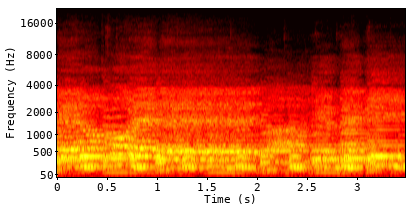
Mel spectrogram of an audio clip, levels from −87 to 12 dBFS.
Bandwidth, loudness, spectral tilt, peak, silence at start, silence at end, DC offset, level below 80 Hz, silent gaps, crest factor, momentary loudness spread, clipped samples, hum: 12 kHz; -18 LUFS; -7.5 dB/octave; -4 dBFS; 0 s; 0 s; under 0.1%; -54 dBFS; none; 12 dB; 5 LU; under 0.1%; none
